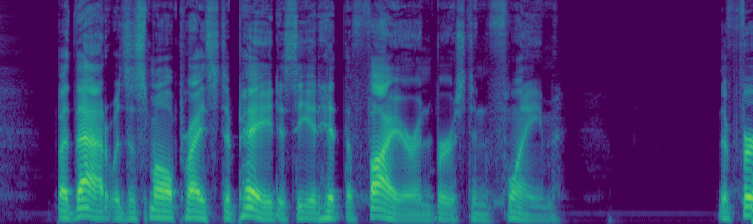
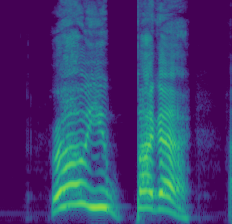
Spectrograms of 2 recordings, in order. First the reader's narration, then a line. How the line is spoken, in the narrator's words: I shouted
